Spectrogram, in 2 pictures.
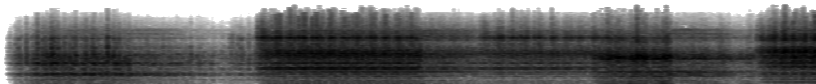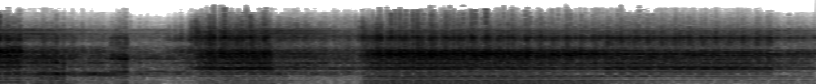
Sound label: Needs Maintenance Mac, static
